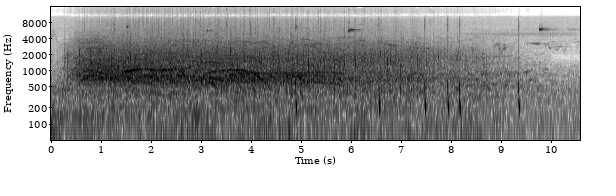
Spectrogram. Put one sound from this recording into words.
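A golf ball flies with a loud fizzing, whooshing hiss that slowly fades.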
